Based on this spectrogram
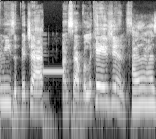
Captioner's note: beep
